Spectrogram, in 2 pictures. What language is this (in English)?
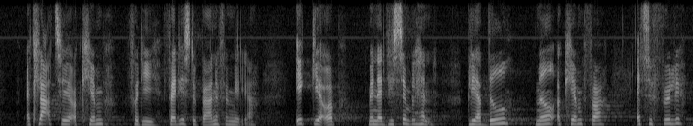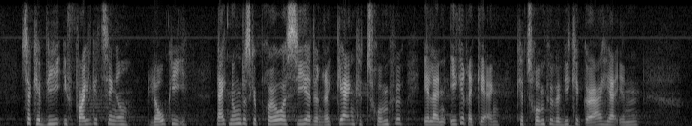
Danish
